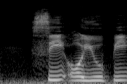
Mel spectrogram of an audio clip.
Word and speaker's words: coup: derivatives apartment disagreement dislodge c-o-u-p is coup it's not coop or cow it's coo isolation quarantine gesture a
